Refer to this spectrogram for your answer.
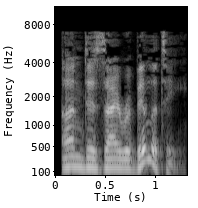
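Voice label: "undesirability", British English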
